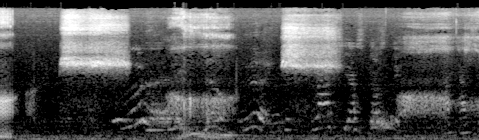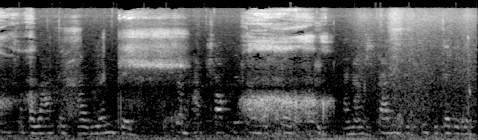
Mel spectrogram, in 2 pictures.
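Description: Rough, rattling snores come in bursts over a noisy background with squeaky, whistling sounds mixed in: snoring.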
